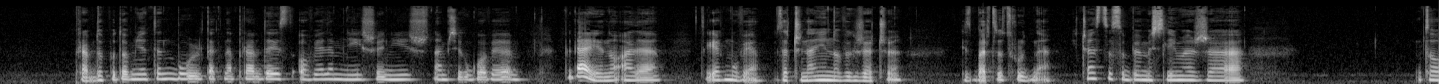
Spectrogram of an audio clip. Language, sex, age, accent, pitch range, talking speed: Polish, female, 20-39, native, 175-210 Hz, 135 wpm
